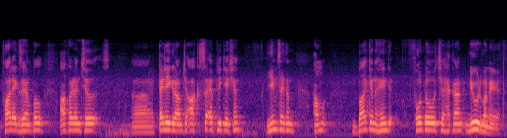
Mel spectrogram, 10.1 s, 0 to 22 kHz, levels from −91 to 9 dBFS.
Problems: constant background noise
